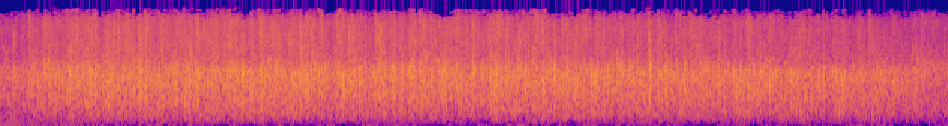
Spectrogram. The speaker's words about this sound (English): It's a bit disturbing to have people be forced to clap for me.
